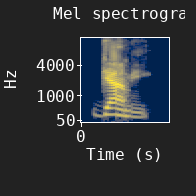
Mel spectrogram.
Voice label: "gammy", Indian

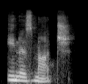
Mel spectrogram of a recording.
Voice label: "inasmuch", Indian

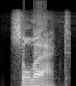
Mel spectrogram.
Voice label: "select", American

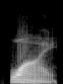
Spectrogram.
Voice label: "why", American

